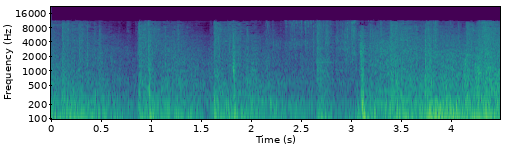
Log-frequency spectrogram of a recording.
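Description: Grenades and gunfire going off in a MOBA game, a dense, loud barrage of booms and crackling bursts with sharp blasts recurring every second or so.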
